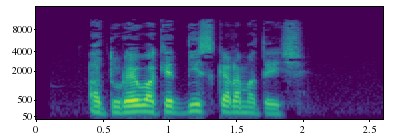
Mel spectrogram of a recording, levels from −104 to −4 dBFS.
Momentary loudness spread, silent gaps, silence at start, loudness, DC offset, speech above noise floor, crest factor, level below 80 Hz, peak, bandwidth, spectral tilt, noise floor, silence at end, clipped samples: 16 LU; none; 0.4 s; -25 LUFS; under 0.1%; 61 dB; 20 dB; -82 dBFS; -8 dBFS; 10.5 kHz; -5 dB/octave; -86 dBFS; 0.65 s; under 0.1%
